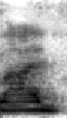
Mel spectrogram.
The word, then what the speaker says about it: Lied: Pronounce it Effin Lied, but it's Lied because it's German.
